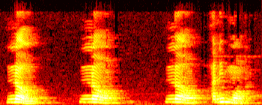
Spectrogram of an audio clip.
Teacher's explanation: ज्याचं उच्चारण हवा नाकातून बाहेर पडल्याने होते त्यांना अनुनासिक म्हणतात.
